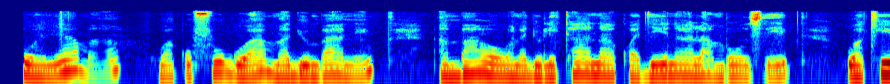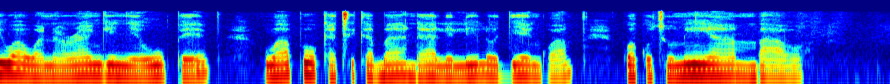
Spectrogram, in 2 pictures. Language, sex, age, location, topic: Swahili, female, 18-24, Dar es Salaam, agriculture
